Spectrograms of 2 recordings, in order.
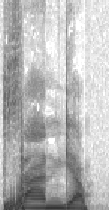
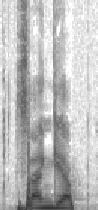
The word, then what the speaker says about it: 产业: 第二段，好光景无久长，产业豆豆啊刷去国外，周小秋甲红婿林金顺嘛去中国投资，几若当前转来。发觉讲手工雨伞业真稀微，因怎啊甲中国的生意收煞，要恢复 MIT 的好名声。这段特别注意第二句的产业，读作产业，产业。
